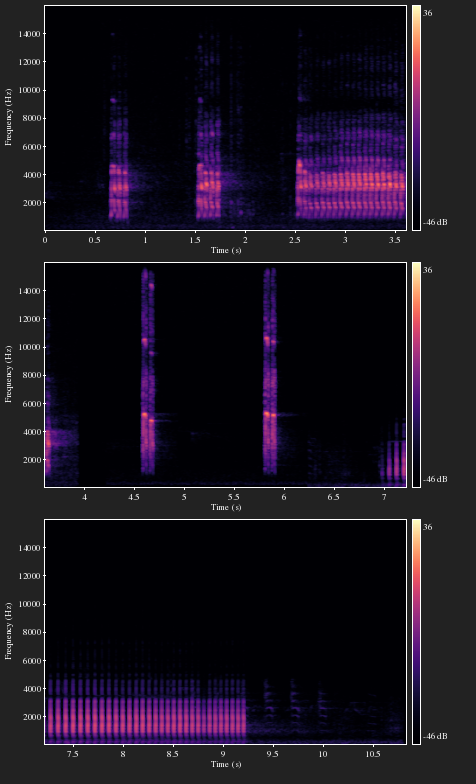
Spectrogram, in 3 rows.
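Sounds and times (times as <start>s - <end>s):
White-headed woodpecker: 0.7s - 3.9s, 5.8s - 10.8s.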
